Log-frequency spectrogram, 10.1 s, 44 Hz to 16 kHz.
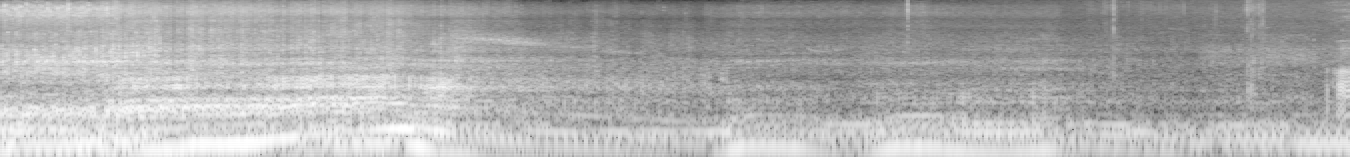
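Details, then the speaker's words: Diesel 6.5 with freshly rebuilt NV4500 transmission, first drive under its own power after the swap; loud pull for three seconds, then an even low rumble rolling along with no knocks or grinding, sounds good, normal running. "that sounds so good now. Doesn't do anything."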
